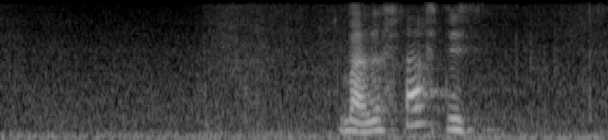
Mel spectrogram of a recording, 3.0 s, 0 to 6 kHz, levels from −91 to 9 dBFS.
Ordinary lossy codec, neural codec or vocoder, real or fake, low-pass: none; none; real; 5.4 kHz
